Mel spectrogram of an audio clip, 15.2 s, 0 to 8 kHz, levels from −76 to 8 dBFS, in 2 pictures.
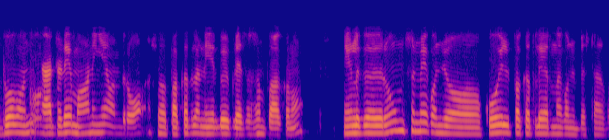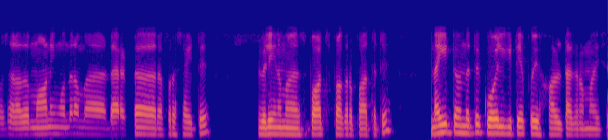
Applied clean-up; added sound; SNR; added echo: none; none; none; none.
